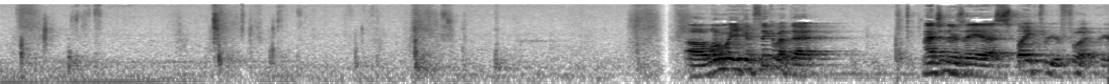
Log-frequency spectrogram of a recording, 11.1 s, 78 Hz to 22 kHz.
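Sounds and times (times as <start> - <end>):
sneakers scuffing on hard floor: 0.1 - 5.2.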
